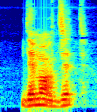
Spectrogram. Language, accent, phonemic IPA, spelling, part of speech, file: French, Canada, /de.mɔʁ.dit/, démordîtes, verb, LL-Q150 (fra)-démordîtes.wav
- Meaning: second-person plural past historic of démordre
